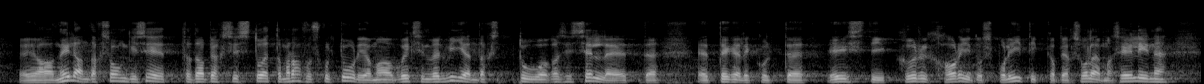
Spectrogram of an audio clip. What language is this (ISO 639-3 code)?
est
